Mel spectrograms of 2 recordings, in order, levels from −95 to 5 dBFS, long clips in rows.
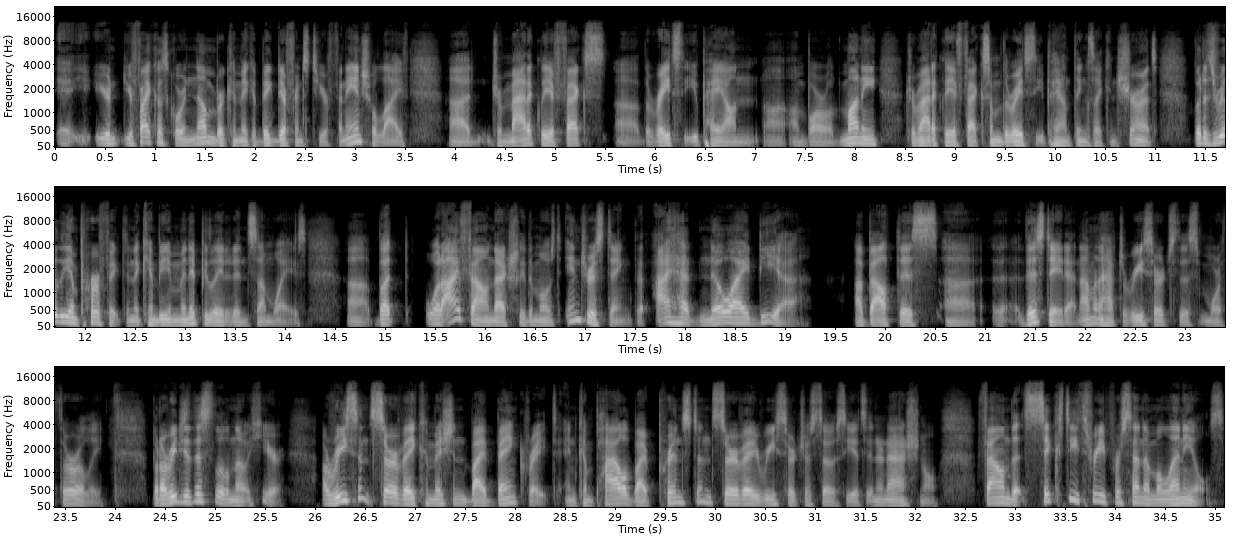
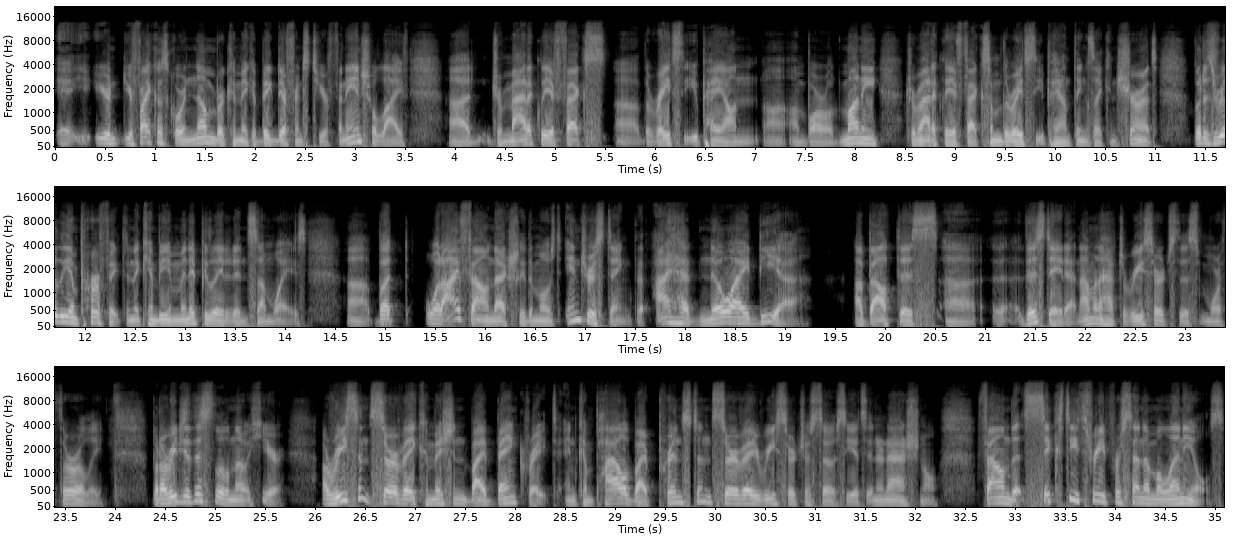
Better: first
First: none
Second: distortion; slight; 10 dB below the speech

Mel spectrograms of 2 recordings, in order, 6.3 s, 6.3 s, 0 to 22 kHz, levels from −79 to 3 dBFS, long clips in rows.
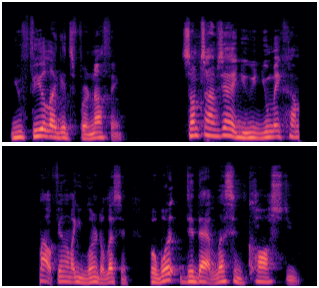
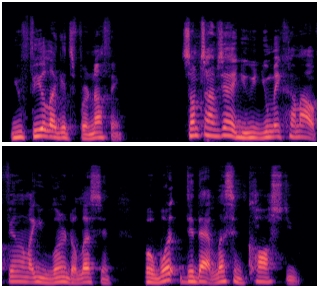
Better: second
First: audio freezing; at 3 s for 0.5 s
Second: none

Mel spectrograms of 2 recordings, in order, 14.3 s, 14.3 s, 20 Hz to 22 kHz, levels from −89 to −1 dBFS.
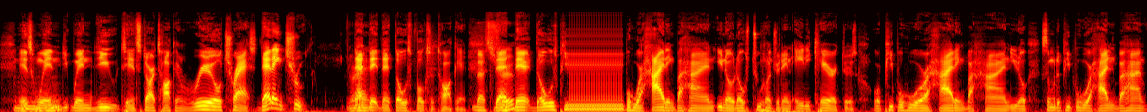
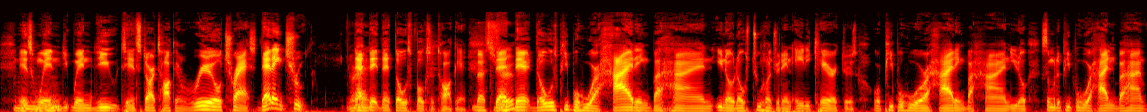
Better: second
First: audio freezing; at 7 s for 0.5 s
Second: none

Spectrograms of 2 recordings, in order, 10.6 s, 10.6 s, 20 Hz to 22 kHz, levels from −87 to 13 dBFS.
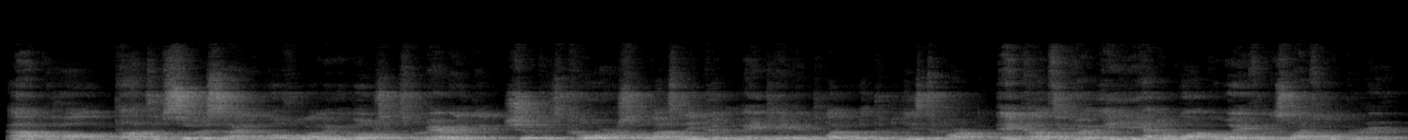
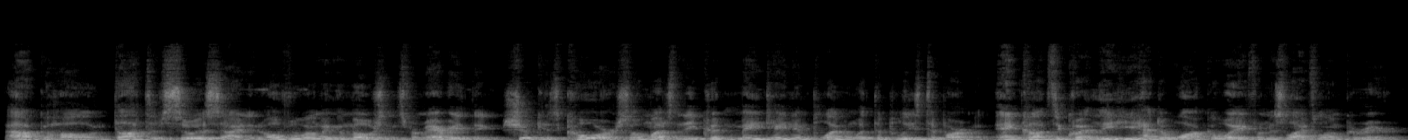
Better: second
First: room echo; strong; dies away in 1.2 s // off-mic speech; far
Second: room echo; slight; dies away in 0.6 s // off-mic speech; somewhat distant

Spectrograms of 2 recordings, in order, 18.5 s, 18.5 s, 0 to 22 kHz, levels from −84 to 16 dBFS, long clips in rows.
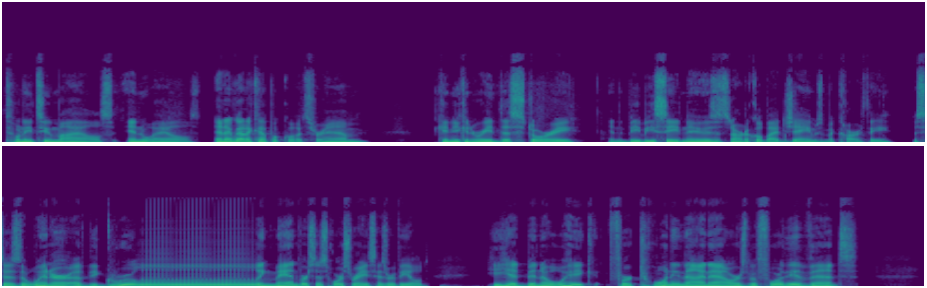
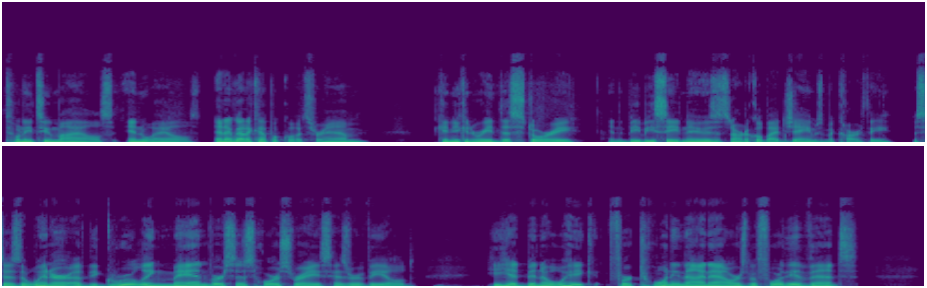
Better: second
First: audio freezing; at 11 s for 1 s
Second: none

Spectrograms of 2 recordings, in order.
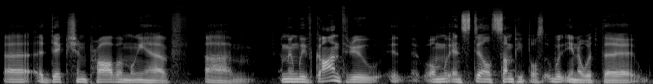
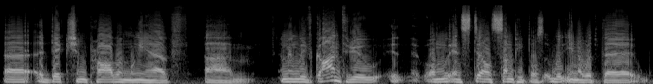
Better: first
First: none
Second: distortion; heavy; 21% of the sound clipped

